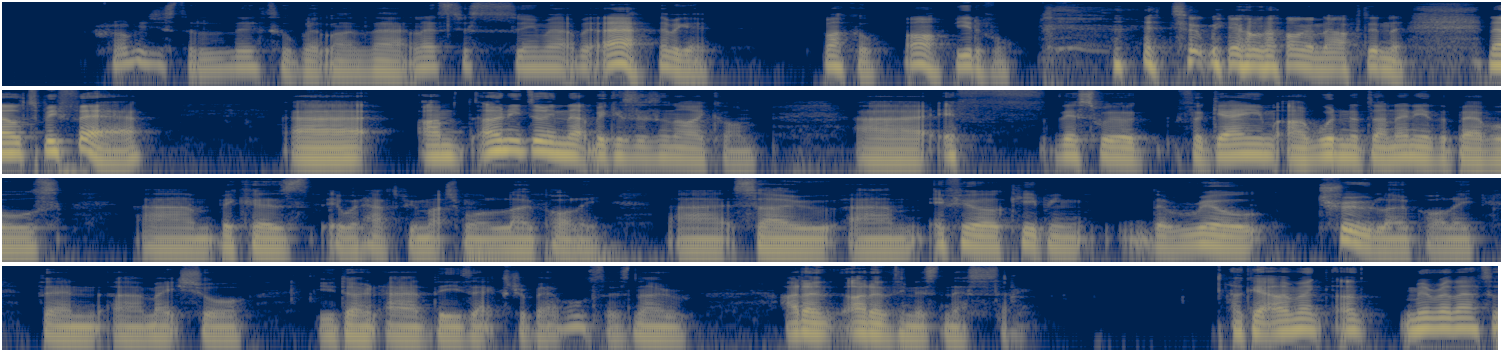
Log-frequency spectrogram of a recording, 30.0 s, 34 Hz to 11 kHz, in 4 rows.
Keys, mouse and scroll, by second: 1.5 middle click, 2.0-2.3 scroll down 1, 2.7 middle click, 3.0 Tab, 3.3-6.4 middle drag, 7.2-7.6 middle drag, 7.6-9.2 scroll up 6, 9.2-12.2 scroll down 1, 22.7-23.1 scroll down 1, 23.1-23.9 middle drag, 23.9 Tab, 26.9 middle click, 27.4 Tab, 27.7 middle click, 28.2-28.6 scroll down 1, 28.6-29.9 middle drag.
